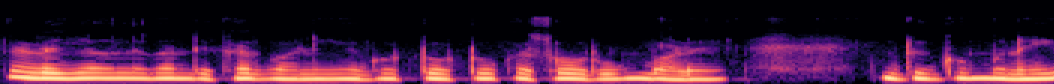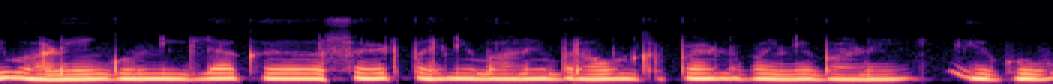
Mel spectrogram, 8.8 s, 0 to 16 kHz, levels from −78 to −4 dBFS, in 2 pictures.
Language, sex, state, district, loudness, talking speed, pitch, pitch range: Bhojpuri, male, Uttar Pradesh, Gorakhpur, -16 LUFS, 130 wpm, 180 Hz, 170-185 Hz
